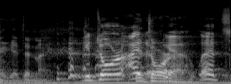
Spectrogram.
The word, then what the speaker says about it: Ghidorah: of the monsters right that's where Godzilla fought gadira I said it wrong again didn't I Ghidorah let's call the whole thing but also like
